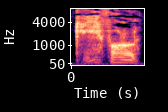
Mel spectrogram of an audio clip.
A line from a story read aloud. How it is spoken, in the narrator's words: he whispered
